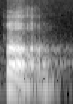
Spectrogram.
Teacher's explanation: both the lips are coming together so it is bilabial sound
